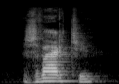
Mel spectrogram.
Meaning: diminutive of zwaard
- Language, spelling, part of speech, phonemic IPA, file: Dutch, zwaardje, noun, /ˈzwarcə/, Nl-zwaardje.ogg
